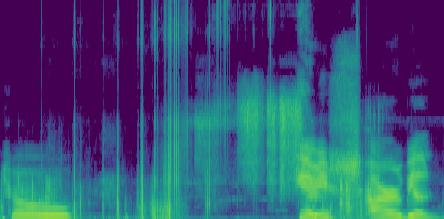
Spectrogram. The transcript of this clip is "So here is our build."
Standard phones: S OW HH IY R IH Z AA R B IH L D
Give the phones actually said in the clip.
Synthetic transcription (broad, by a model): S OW HH IY R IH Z AA R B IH L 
